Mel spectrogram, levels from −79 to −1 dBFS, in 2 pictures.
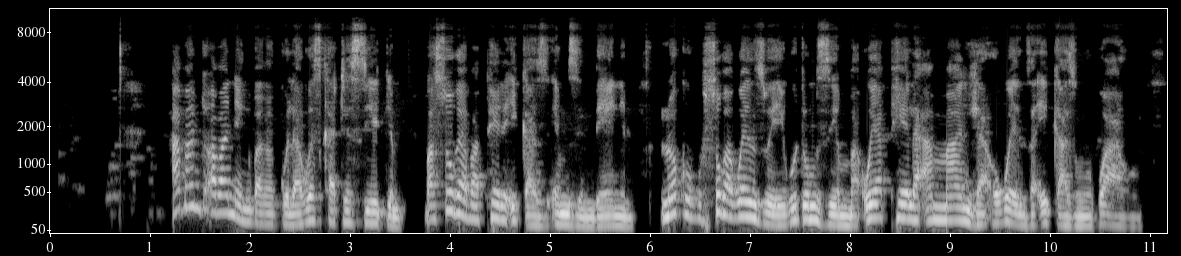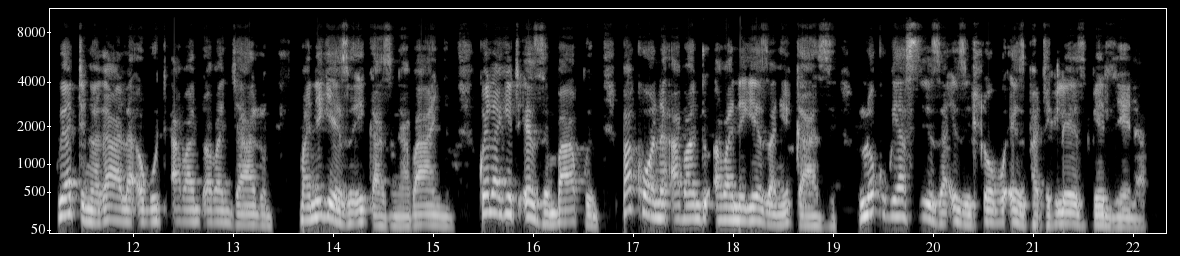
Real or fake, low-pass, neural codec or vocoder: real; 9.9 kHz; none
